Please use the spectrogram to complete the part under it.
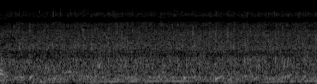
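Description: A stream in Meghalaya rushes and gurgles in a steady, continuous wash of water, fairly faint and even, with no voices over it.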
